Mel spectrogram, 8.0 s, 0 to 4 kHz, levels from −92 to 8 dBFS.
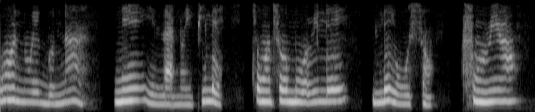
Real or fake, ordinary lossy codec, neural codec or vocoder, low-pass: fake; none; codec, 16 kHz, 16 kbps, FunCodec, trained on Chinese and English, 50 frames a second; 3.6 kHz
